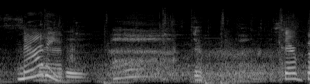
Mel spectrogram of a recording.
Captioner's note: gasps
